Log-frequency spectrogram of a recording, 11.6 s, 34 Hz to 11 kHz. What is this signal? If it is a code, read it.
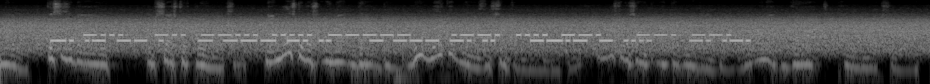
Morse code, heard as two keyed tones, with radio static and speech in English. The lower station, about 25 wpm, 680 Hz: NAME TONI TONI QTH NR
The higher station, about 22 wpm, 1000 Hz: B D750 PHG GG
